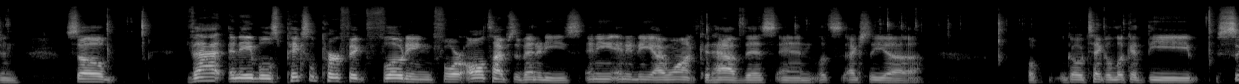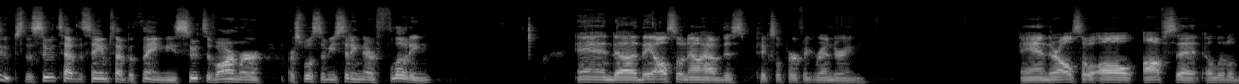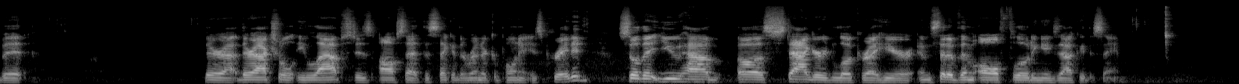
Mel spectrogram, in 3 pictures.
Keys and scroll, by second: 1.0 super+r, 1.1-2.2 typing, 7.9 super+q, 8.5-14.6 typing, 18.5-26.8 typing, 28.0 typing.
